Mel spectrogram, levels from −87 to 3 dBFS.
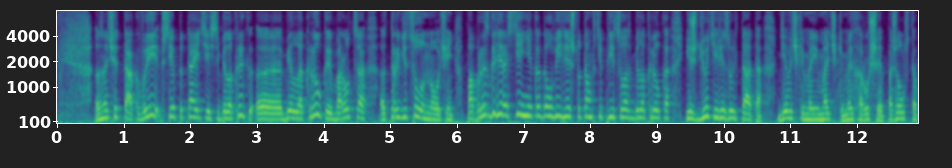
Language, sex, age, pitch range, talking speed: Russian, male, 50-69, 160-220 Hz, 150 wpm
